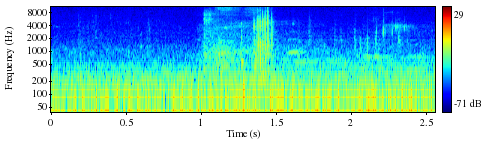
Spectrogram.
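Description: A springy whoosh sounds as a figure bounces off a slick surface.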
